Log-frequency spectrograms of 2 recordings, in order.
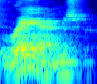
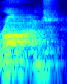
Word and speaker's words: Range: It's Range. I guess, as he said, the French pronunciation. It's not Range.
